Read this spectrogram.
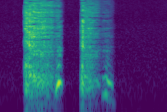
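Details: Sudden-onset cough: two harsh, forceful cough bursts in quick succession, each ending with a short voiced catch; dry-sounding.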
